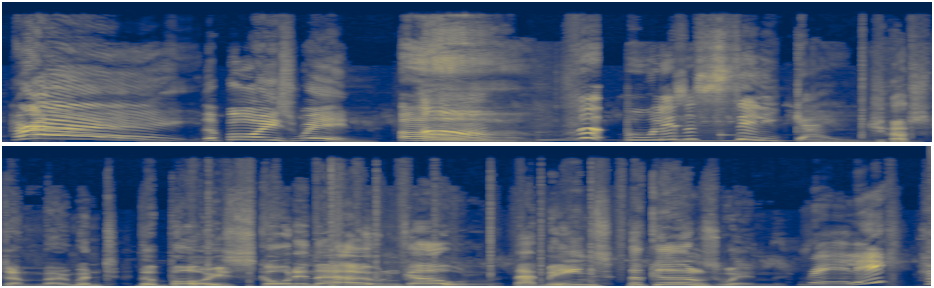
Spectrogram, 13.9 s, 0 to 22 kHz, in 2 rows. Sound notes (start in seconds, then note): 3.3 all sigh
